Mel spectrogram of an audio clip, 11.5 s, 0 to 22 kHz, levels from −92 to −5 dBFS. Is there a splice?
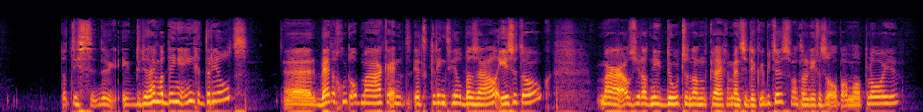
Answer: no; 0 cuts

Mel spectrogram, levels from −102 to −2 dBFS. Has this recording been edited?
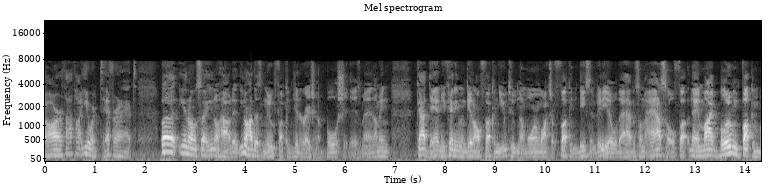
no; 0 cuts

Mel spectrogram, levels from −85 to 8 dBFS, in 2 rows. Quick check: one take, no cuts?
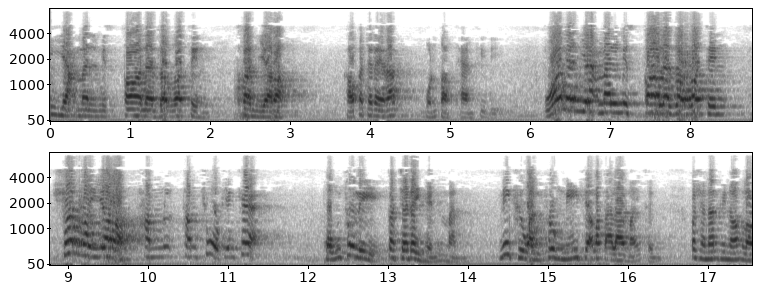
no; 1 cut; at 2.4 s

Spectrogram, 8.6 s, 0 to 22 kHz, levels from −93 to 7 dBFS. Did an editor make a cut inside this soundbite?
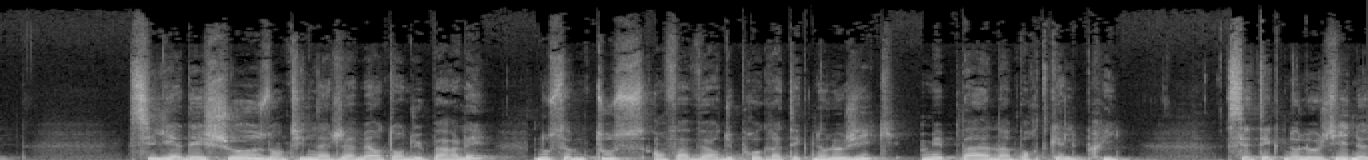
yes; 1 cut; at 3.3 s

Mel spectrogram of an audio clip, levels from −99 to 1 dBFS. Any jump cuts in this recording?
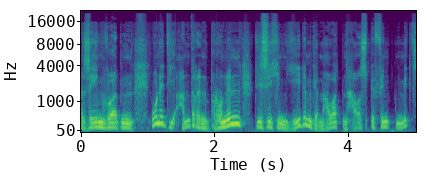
no; 0 cuts

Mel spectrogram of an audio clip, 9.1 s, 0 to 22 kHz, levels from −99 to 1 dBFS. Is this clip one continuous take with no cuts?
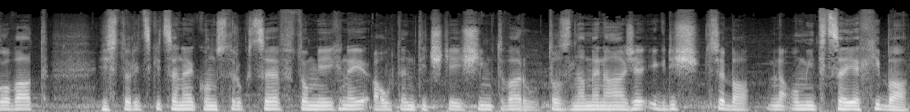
yes; 0 cuts

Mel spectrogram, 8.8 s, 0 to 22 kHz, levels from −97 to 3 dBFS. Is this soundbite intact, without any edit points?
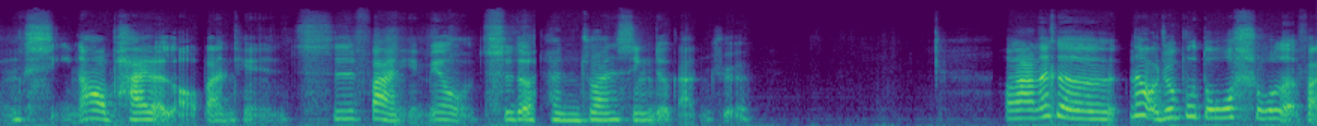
no; 2 cuts; at 3.6 s, 6.6 s

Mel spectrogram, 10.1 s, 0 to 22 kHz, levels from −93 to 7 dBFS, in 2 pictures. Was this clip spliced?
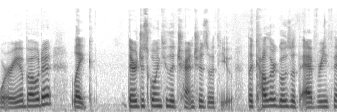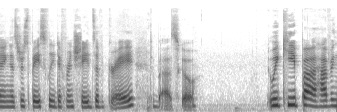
yes; 1 cut; at 7.3 s

